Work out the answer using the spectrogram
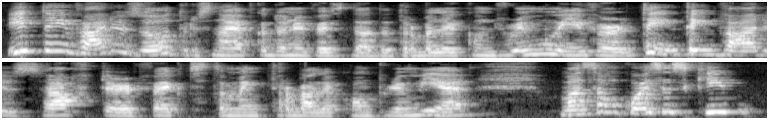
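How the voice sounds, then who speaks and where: A woman's voice: medium pitch, big pitch swings, fairly quick, a bit bright, far from the mic, dull audio. A woman born in Brazil and raised in Portugal, with a mixed Brazilian and European Portuguese accent, chatting casually and encouragingly about her computer tutorial channel, with many fillers and restarts.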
